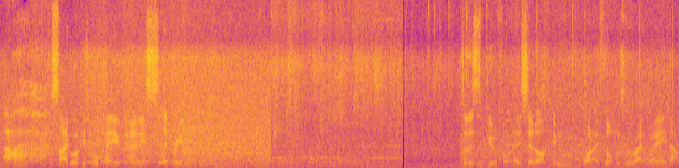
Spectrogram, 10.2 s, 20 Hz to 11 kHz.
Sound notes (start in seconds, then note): 3.7 rain pattering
